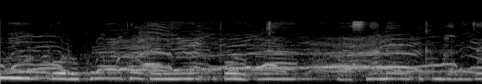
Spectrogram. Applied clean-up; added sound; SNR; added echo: none; Cheering; 3 dB; none.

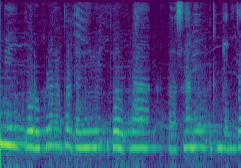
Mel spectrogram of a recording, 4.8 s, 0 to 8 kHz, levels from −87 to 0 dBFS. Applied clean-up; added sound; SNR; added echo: neural separator model SepFormer DNS4.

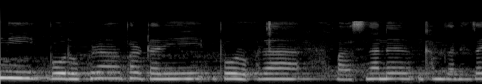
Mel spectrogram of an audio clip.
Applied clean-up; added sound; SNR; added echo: none; none; none; none.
